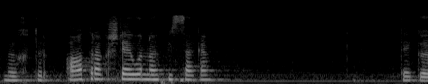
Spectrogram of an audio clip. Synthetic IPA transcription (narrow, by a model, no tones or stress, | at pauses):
mœχtd̥əɾʔɑːt̪ɾɑːkʃtɛwənɛpːisːaɡ̥ə | d̥ɛːɡ̥ø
